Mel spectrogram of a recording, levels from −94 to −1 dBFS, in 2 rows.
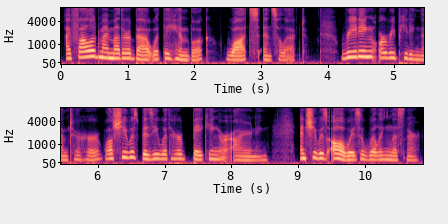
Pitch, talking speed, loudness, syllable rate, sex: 195 Hz, 190 wpm, -18 LUFS, 5.3 syllables/s, female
